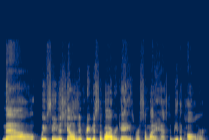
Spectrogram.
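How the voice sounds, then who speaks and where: A man hosting a relaxed podcast recap, keeping the talk moving with an animated, easy laugh. His voice sits at an ordinary middle pitch. He sounds chatty and in charge. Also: quick pace. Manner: animated, laughs easily, leads the conversation. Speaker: podcast host. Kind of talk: casual recap chat.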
